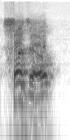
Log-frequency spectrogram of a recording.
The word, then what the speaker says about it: sozo: and it's pronounced sozo for the root here, but it says here, this is what the word means.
